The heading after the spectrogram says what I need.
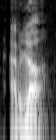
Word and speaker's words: habló: Okay, it's different from some of the other verbs because remember with hablar, we said habló and put the stress on habló.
